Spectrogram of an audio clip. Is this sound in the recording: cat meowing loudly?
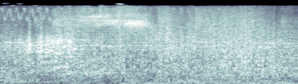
no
